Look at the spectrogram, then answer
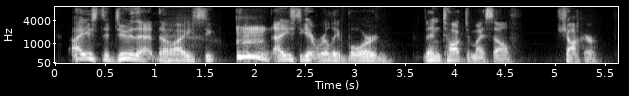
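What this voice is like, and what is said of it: Hoarse, gravelly, fading voice. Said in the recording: “I am so losing my voice. ... Yeah, you are. You don't do the gravel because you're gonna lose it. ... Your voice is really going Alex Jones right now.”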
